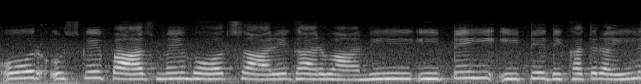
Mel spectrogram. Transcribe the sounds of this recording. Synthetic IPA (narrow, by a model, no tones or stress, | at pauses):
ɔːɾʊskepaːsmẽbɔːt̪saːɾeɡʱɐɾʋaːniiːʈeɦiʔiːʈẽd̪ɪkʰət̪ɾɐɦil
